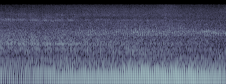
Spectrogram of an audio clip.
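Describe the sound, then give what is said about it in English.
The diesel engines of a boat pulling away from the dock in Hancock, Maine, heading to sea on a morning with light fog, throb steadily, a deep, loud rumble with strong low harmonic tones that holds even for the whole stretch, with no voices over it. “Listen to those diesels throb.”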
